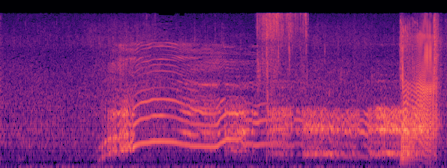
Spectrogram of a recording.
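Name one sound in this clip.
A cartoon seal lets out a long, wavering, strained whine.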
